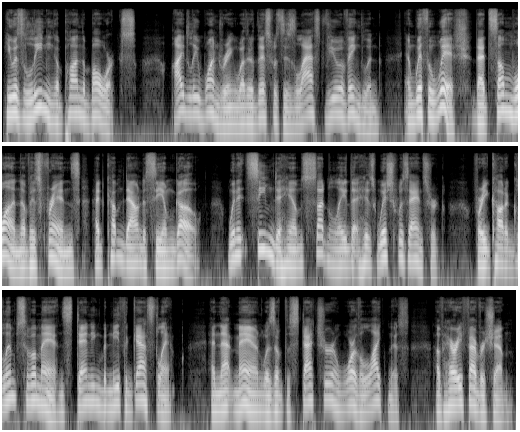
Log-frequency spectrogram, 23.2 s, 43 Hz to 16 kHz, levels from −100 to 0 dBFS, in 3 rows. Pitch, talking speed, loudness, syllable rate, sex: 115 Hz, 185 wpm, -21 LUFS, 4.7 syllables/s, male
